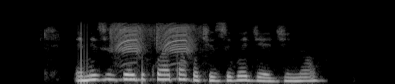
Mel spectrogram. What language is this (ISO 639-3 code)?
lug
